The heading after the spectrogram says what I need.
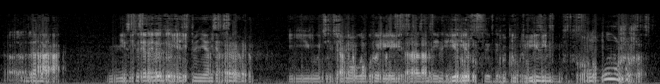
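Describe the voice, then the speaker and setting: A man's voice: mid-range voice, gravelly, heavy background noise, natural voice. A man voicing a nervous teenage male satyr pretending to be a bride, fluttery and pleading. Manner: fluttery, pleading, talks fast when scared.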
